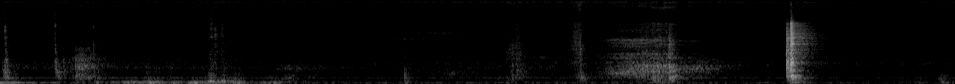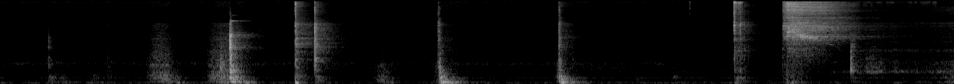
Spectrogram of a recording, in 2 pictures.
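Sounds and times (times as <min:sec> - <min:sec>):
short loud hiss: 0:17.4 - 0:19.0.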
